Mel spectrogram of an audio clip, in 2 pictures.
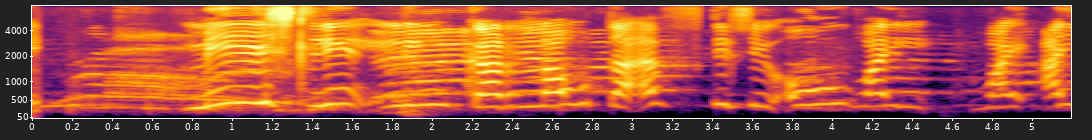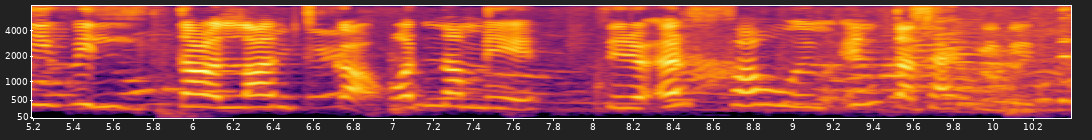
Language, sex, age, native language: Icelandic, male, 12, Icelandic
